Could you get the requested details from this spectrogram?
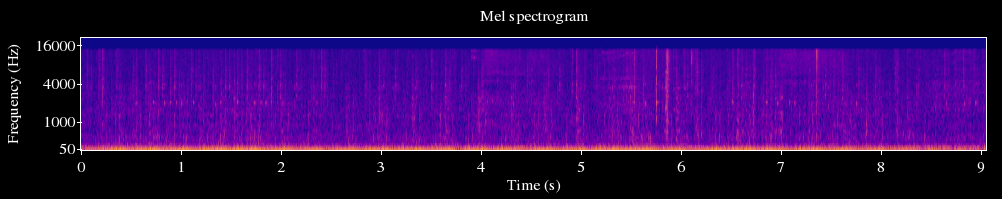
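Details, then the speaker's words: Rover P6 in cold weather, not yet warmed up, shifted between neutral and drive: a deep, uneven idle that stumbles and dips when put in gear. "okay and you're the engine died down a bit then they say she's not even warmed up properly yeah neutral drive"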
